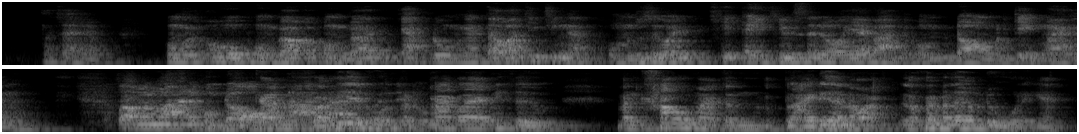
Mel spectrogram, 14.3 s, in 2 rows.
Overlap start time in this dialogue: 8.7 s

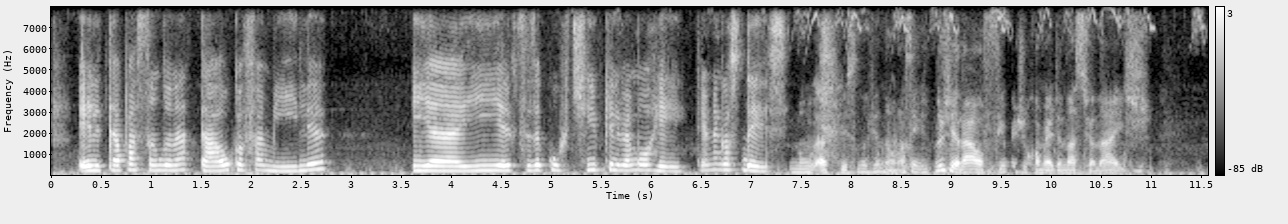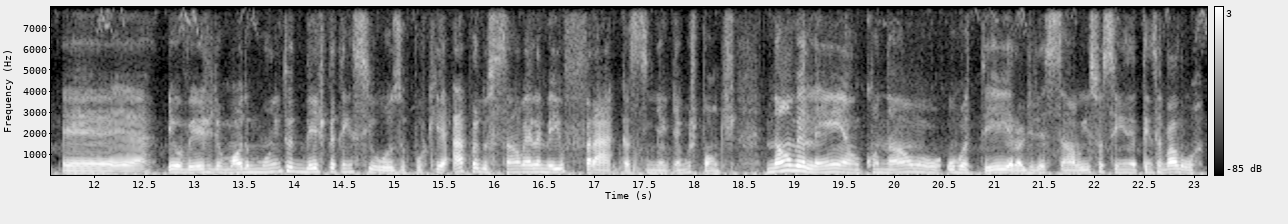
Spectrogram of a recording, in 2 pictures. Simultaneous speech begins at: none

